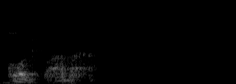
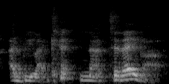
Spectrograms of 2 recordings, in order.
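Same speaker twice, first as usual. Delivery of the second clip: louder, laughing through the words; 10 dB louder than usual. Retold or imitated. Joking she'd tell God no, laughing. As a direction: toss it off with a laugh.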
